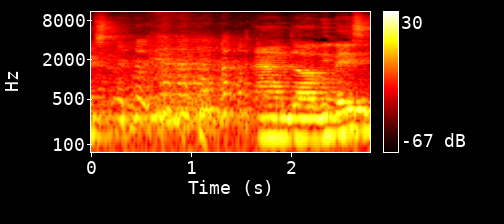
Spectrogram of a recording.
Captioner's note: laughing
